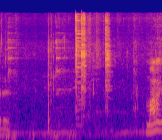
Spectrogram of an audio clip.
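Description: Steel serving spoon clinking against a stainless steel pot as food is served: a few sharp metallic clinks between about two-thirds of a second and a second and a half in.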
